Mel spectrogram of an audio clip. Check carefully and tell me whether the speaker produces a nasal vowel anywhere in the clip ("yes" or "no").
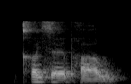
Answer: no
